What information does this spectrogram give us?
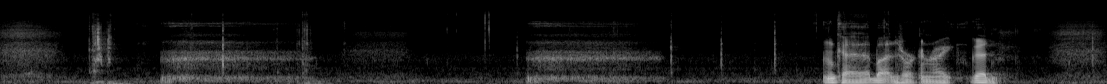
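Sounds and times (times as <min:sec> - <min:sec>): plastic parts clicking: 0:00.8 - 0:01.5, 0:02.2 - 0:03.5, 0:06.6 - 0:08.2.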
